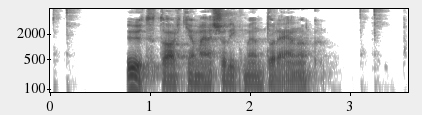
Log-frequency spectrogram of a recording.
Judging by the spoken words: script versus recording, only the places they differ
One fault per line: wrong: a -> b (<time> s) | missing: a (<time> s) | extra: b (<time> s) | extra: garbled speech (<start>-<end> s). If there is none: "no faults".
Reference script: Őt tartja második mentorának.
no faults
